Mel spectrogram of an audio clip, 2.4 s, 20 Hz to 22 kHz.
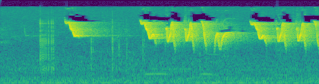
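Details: Cetti's warbler (Cettia cetti cetti) in song at the Uitkerkse Polder, Belgium, April 2017: a single high note, then a sudden explosive burst of rapid, loud, repeated notes lasting over a second, over quiet low background rumble.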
